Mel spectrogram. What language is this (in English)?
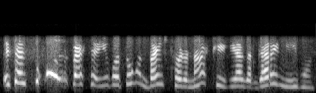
Kashmiri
